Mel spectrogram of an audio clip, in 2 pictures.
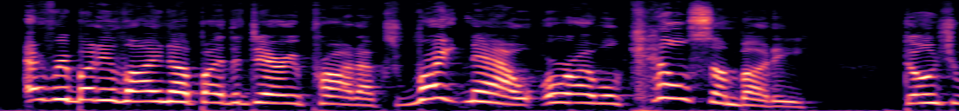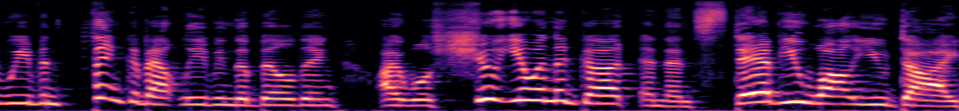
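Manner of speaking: loud, high, unhinged yelling; furious threats. A narrator's reading. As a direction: bark orders like a manic gunwoman. Armed woman threatens customers.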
